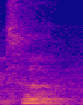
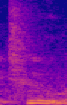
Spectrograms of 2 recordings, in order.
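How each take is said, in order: First: The vowel is a reduced 'uh' sound. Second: The vowel is a full 'oo' sound. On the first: "I say to. ... I say T A" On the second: "I don't say to"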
